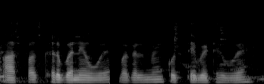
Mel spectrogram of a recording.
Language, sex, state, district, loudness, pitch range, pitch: Hindi, male, Bihar, Sitamarhi, -37 LUFS, 105-110 Hz, 105 Hz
